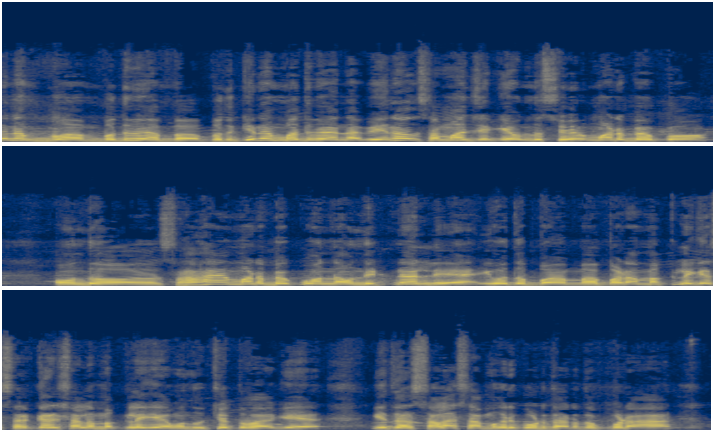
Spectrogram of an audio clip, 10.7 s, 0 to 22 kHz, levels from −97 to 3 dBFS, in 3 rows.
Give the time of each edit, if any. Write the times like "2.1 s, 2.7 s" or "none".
none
